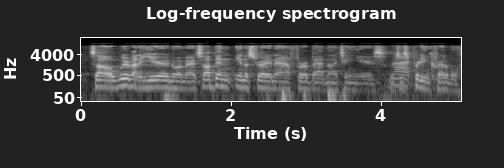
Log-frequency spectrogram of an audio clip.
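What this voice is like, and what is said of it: American accent with Australian touches. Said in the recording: “my accent's sort of in this middle zone ... they think I sound Australian ... you sound American up to a point, and then you throw in one word or one sentence that's really Australian”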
